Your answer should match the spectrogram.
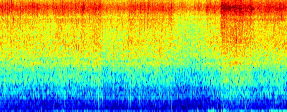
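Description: A pork chop fries in balsamic vinegar in a hot pan, giving a steady, loud, close sizzle that runs on continuously and swells a little near the end, with no voices.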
